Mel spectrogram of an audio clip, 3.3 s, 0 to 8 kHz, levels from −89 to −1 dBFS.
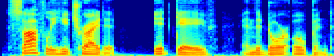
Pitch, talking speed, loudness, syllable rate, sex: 105 Hz, 180 wpm, -20 LUFS, 4.9 syllables/s, male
